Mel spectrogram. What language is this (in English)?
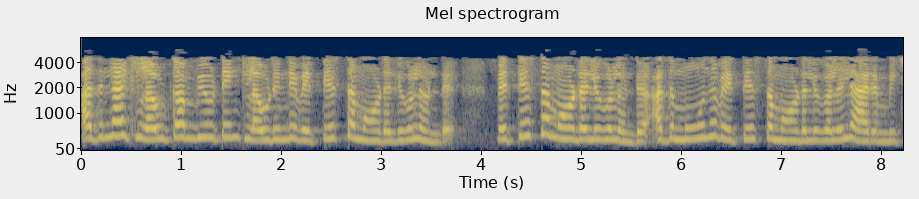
Malayalam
